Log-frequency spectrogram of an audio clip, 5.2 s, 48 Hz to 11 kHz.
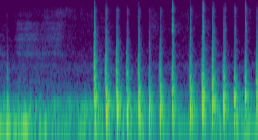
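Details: Classic VW (1966 Beetle or 1984 Vanagon) lower body panel tapped by hand: hollow, dull knocks about two per second, deadened thuds from thick Bondo filler under cracked, bubbled paint over rust.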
